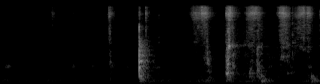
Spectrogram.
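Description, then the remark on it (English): Cards being shuffled: a few faint ticks, then a run of soft, papery riffling bursts in a quick, uneven rhythm, bright and hissy, with no voices. “They want me to shuffle it again.”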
